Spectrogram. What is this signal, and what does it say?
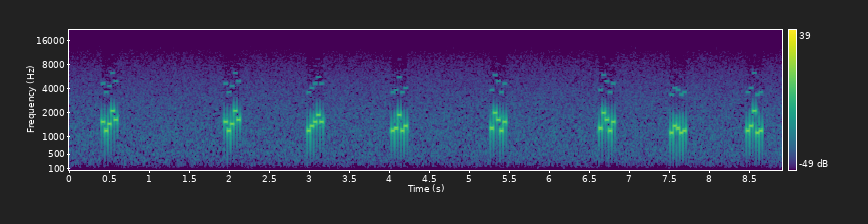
Five-tone selective call (EEA), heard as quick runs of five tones, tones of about 40 ms. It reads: 62557 62557 24696 23924 30726 30726 14312 24412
